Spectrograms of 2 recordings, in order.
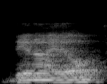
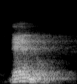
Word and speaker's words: Daniel: The eel on the ends of the name is that's the Hebrew for God. Danel. We probably should be pronouncing it like that really, but you know, we're too American for that. Daniel. Danel.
